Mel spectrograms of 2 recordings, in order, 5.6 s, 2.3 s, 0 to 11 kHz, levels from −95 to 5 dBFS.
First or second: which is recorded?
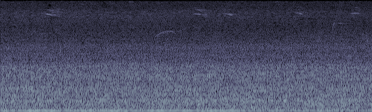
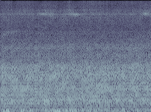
first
